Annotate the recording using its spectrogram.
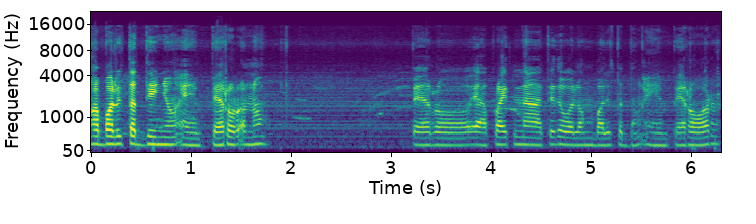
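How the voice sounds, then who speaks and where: This woman's pitch is fairly low. Her intonation is monotone and flat. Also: moderate pace. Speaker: tarot reader. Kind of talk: tarot reading. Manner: casual, conversational. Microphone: mic far from mouth, no echo.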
